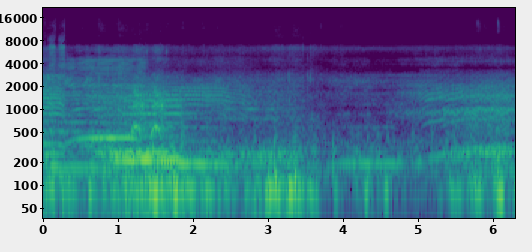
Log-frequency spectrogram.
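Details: Steers of lot 17 at Lago Escondido lowing: a loud, deep, drawn-out moo in the first two seconds, then quieter overlapping lows from other animals in the herd.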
